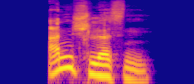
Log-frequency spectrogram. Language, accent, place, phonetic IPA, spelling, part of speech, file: German, Germany, Berlin, [ˈanˌʃlœsn̩], anschlössen, verb, De-anschlössen.ogg
- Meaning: first/third-person plural dependent subjunctive II of anschließen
